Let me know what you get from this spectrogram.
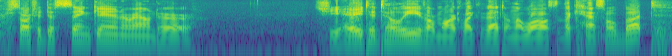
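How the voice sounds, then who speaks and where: Clear-voiced man narrating a fantasy story. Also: medium pitch, no room sound, low-quality recording. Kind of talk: dramatic fan fiction reading, scripted narration.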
